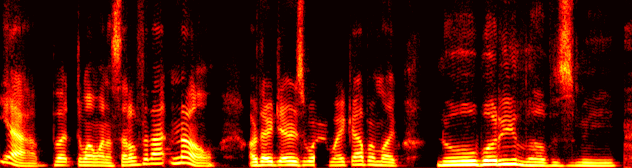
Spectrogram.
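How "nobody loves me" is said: cartoon donkey character voice. Speaker describing her bad mornings to her co-host, in an Eeyore voice. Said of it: "I just wanted to use the voice".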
